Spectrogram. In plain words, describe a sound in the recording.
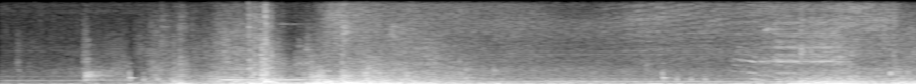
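A heavy airlock door hisses and slides open.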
